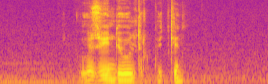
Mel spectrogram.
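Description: A man speaks in a low voice nearby.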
